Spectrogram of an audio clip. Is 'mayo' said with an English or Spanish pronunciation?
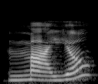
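Spanish. It is said with a Spanish pronunciation. It names the month of May. The speaker calls it right. "May is mayo"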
